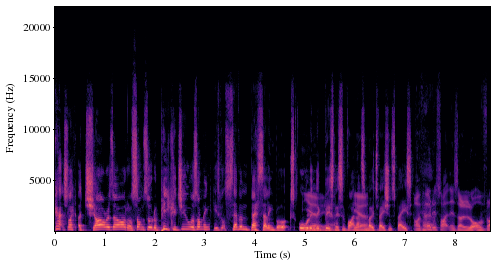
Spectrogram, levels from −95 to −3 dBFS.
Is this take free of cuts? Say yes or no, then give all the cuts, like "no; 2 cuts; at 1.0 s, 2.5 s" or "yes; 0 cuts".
no; 2 cuts; at 3.1 s, 7.2 s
